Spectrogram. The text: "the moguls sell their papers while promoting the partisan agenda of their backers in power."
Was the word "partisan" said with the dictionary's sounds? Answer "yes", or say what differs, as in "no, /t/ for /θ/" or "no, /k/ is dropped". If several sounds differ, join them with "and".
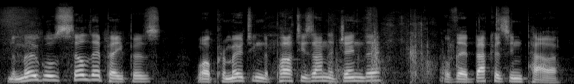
yes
